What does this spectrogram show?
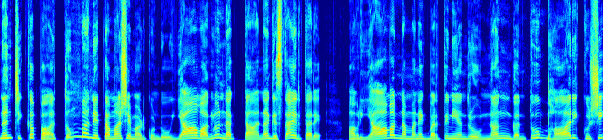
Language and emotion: Kannada, happy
